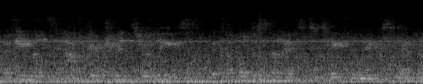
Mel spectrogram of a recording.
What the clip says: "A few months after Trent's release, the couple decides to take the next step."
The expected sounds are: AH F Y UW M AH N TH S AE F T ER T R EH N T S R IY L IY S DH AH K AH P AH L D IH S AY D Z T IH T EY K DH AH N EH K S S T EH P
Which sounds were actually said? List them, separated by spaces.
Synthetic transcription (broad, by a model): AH F Y UW M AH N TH S AE F T ER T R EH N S R IY L IY S DH AH K AH P L D IH S AY D Z T IH T EY K DH AH N EH K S S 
